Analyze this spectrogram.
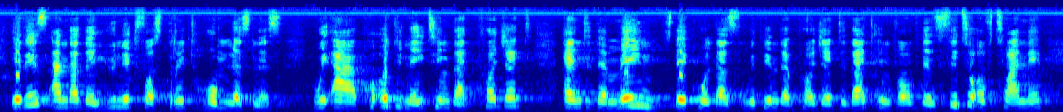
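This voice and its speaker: The speech moves at a moderate pace. Its pitch rises and falls in a typical way. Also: woman, fairly high pitch for a woman. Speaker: researcher. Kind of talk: workshop presentation. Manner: loud.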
